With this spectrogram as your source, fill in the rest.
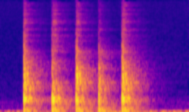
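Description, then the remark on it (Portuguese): Five loud, sharp knocks on a door in quick succession, slightly uneven in rhythm, forceful, each ringing briefly before the next, with no voices; knocking at night during a severe storm with lightning and thunder. “Então ele ficou alguns dias até que veio uma super tempestade, raios e trovões nessa noite, e de repente bate na porta com bastante força.”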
